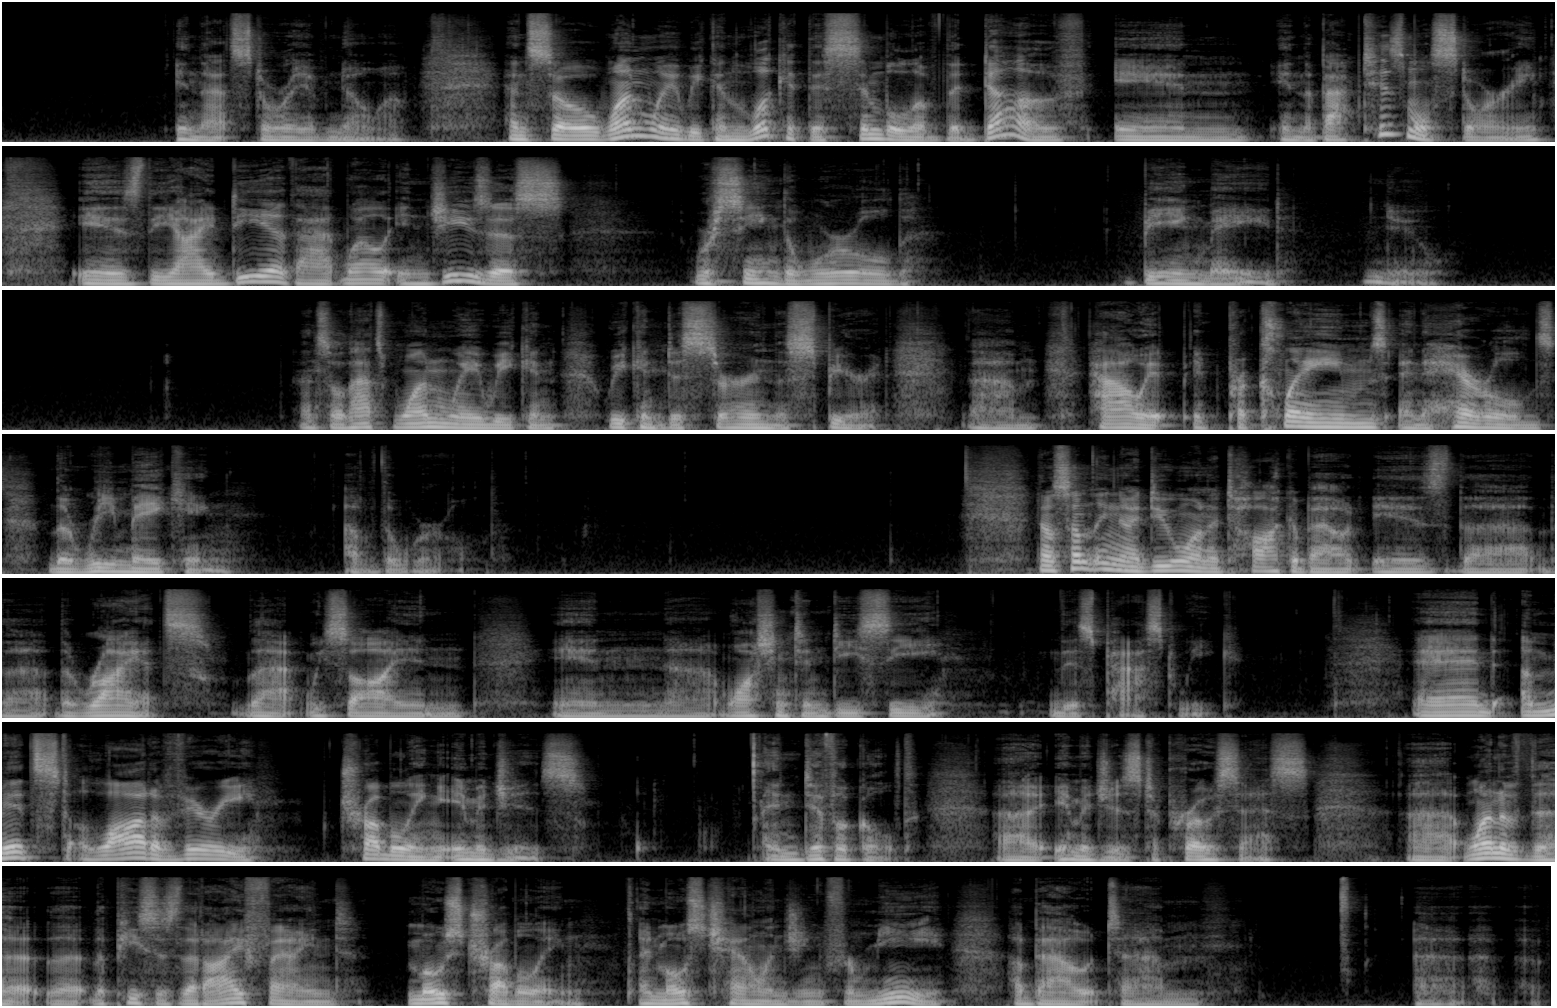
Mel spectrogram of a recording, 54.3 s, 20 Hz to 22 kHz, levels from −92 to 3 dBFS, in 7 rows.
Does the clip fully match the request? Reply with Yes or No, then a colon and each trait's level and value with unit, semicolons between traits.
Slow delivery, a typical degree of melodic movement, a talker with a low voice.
Yes: slow, 130 wpm; average, 4.2 semitones; very low, 95 Hz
